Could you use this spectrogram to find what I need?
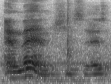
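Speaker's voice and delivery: ordinary talk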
